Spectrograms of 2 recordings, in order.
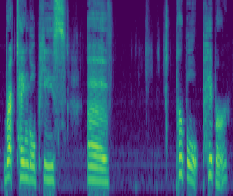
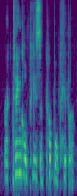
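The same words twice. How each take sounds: First: The phrase is said at a normal pace. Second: The phrase is said very quickly.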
